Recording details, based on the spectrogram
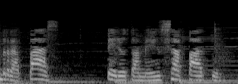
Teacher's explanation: Pero hai unha franxa ao longo da costa occidente de Galicia que non fai diferenza entre o C e o S, e pronuncian todo con S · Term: seseo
